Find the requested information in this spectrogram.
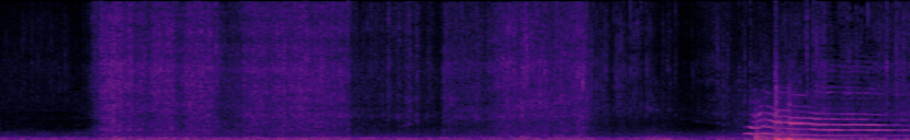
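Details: Kittens called to eat their meal: a steady rushing noise fills most of the moment, then one bright, harmonic meow starts near the end and slides gently downward.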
